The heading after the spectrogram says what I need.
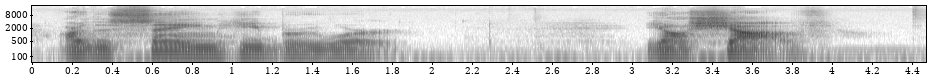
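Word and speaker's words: ישב: Yashav is the word. A little two-syllable, tiny little word.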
